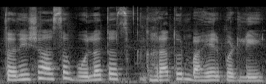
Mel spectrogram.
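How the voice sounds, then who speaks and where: A woman reading a family love story aloud, voicing each character in her own voice with dialogue pitched a little higher. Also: measured pace, dark tone. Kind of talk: scripted story narration.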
